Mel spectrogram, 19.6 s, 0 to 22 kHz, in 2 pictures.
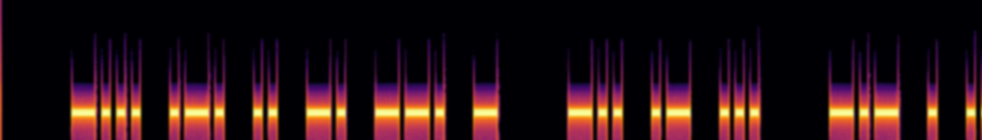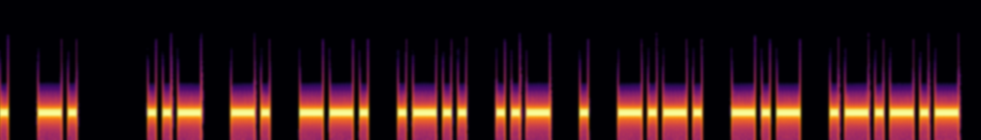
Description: Morse code, heard as a keyed tone, about 16 wpm, 700 Hz. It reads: BRINGT DAS KEIN UNGLUECK.
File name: Morsekurs / Witze / Witz 13. August 2019, 70 F80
